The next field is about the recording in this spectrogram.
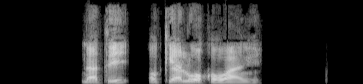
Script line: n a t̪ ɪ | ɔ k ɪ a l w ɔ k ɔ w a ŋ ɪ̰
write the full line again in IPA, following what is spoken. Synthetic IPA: n a t̪ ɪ | ɔ k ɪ a l w ɔ k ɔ w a ŋ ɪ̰

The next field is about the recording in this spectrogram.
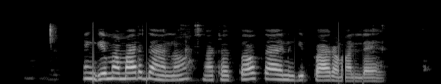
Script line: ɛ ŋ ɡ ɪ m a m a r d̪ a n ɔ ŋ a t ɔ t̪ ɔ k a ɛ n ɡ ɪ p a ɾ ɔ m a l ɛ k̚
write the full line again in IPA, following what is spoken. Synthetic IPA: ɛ ŋ ɡ ɪ m a m a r d̪ a n ɔ ŋ a t ɔ t̪ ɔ k a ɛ n ɡ ɪ p a ɾ ɔ m a l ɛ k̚

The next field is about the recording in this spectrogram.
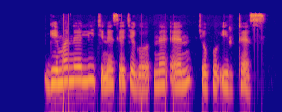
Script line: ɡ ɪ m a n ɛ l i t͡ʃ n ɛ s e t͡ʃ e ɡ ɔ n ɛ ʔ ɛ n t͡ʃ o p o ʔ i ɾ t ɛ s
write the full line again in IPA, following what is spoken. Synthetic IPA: ɡ ɪ m a n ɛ l i t͡ʃ n ɛ s e t͡ʃ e ɡ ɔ n ɛ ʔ ɛ n t͡ʃ o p o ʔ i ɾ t ɛ s

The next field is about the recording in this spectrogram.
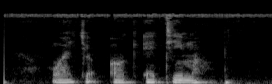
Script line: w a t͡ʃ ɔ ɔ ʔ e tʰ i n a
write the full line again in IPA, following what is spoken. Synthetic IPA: w a t͡ʃ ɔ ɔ k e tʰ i m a

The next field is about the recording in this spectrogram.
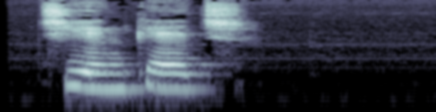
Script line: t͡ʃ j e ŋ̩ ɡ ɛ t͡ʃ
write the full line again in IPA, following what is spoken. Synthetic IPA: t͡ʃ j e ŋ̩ k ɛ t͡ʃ

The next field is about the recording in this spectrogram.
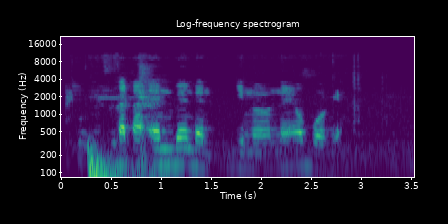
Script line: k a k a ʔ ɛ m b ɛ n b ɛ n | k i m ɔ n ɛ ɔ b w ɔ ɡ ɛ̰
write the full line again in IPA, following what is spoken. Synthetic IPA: k a t a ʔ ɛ n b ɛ n d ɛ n | ɡ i n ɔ n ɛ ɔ b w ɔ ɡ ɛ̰

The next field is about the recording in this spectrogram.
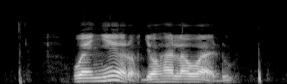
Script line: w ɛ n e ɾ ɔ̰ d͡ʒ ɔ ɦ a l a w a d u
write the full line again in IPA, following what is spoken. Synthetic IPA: w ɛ ɲ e ɾ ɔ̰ d͡ʒ ɔ ɦ a l a w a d u

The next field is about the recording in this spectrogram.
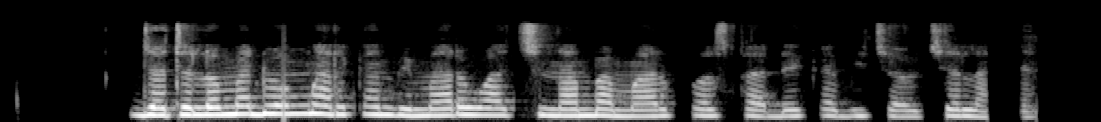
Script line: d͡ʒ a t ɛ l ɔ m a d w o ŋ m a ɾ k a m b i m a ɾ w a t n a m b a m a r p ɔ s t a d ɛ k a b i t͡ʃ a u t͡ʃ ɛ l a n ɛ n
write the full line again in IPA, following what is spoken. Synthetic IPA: d͡ʒ a t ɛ l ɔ m a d w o ŋ m a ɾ k a m b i m a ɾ w a t͡ʃ n a m b a m a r p ɔ s t a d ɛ k a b i t͡ʃ a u t͡ʃ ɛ l a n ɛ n

